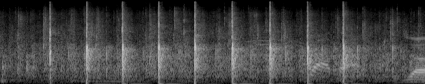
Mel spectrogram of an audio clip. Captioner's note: applause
